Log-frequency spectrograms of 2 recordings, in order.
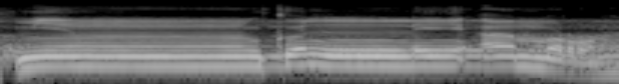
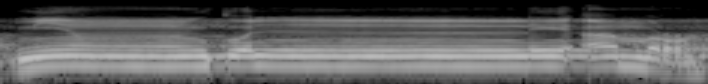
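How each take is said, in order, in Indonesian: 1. Bunyi L yang bertasydid dibaca pendek. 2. Bunyi L yang bertasydid ditahan panjang. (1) "Hanya menyempurnakan huruf lamnya saja" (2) "tidak boleh ditahan lama ... ini salah"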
